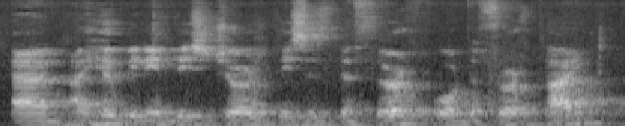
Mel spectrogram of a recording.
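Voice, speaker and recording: A man's voice: mid-range voice, fairly even intonation, noisy background. Syriac-speaking man in an echoey hall. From southeastern Turkey. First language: Syriac Aramaic. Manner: unhurried, plain-spoken storytelling with frequent fillers. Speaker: guest speaker. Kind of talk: personal testimony in conversation. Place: church hall. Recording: echoey hall, far from mic.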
